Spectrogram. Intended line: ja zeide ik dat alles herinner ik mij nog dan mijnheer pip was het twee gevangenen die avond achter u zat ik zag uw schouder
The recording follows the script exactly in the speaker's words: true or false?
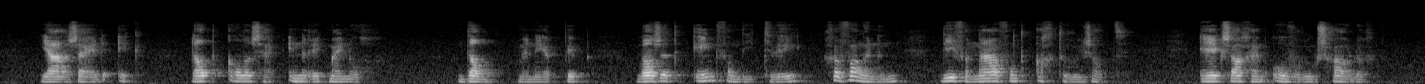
false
